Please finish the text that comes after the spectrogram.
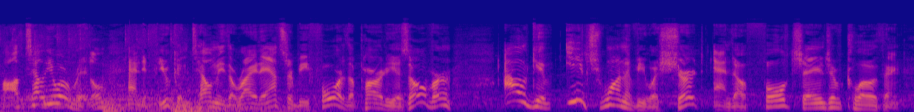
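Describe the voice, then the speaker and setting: A man playing a brash, stubborn young strongman in an audio drama, with bold, drawn-out, swaggering lines. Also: medium pitch, huge pitch swings, sharp tone, faint music behind, full character voice. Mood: boastful, teasing. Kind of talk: audio drama Bible acting.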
